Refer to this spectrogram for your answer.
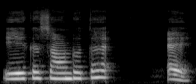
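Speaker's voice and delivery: ए said as short a sound; teacher demonstrating the phonic sound ए; phonic sound demo. Shown as a demonstration. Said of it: "सबसे पहले आता है ए". (Phonic sound ए साफ़ बोलकर सिखाना)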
